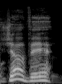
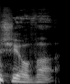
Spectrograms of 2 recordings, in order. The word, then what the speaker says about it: Jeová: exata do nome original alguns eruditos acham que a pronúncia original era algo como Jé e não Jeová já outros acham que talvez tenha sido yova mas até que ponto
